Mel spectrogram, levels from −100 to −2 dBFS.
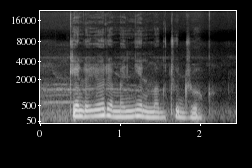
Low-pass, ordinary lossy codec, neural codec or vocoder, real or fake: none; none; none; real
